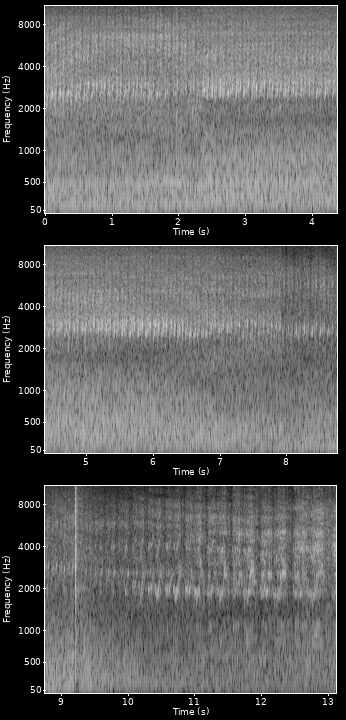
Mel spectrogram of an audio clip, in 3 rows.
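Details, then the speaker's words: Carrier rooftop unit not cooling properly, filters unchanged since April 2023, bad capacitor and broken motor mount found. A steady high-pitched squeal rides over the airflow. Worn blower belt. "Know if you guys can hear it, but the belt is definitely sound like it's worn out in there."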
